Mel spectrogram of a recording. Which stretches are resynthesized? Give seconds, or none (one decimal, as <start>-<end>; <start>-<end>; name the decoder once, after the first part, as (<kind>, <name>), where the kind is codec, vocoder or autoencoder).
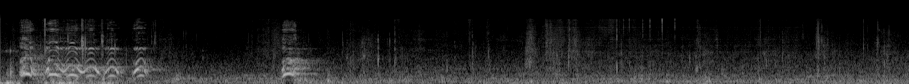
5.5-8.0 (autoencoder, DAC-VAE)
